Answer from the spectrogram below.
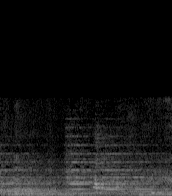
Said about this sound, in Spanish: También que me suenan las campanas. ¿Cuántas veces suenan las campanas?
